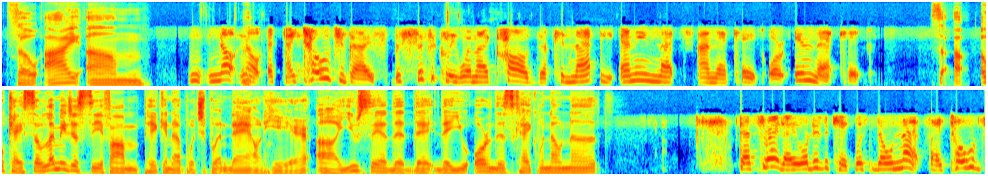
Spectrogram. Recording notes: in this Phone Prank!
